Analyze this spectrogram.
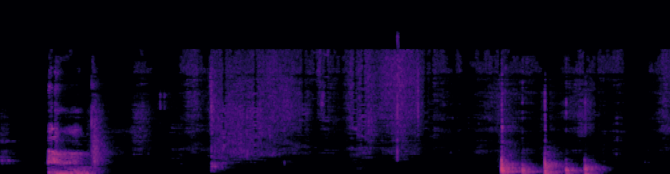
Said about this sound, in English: Did you have to knock so loud? I do apologize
